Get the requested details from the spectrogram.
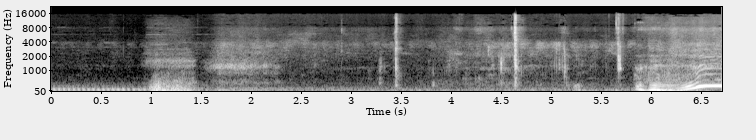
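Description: A young man chews and smacks his lips loudly, close up.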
